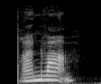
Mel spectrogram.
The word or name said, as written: brandvarm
